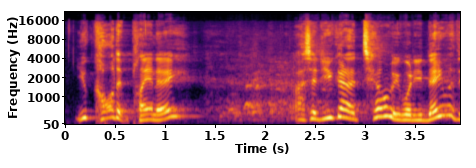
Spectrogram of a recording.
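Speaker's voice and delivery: high and loud, half laughing in disbelief. Retold or imitated. Son teasing his dying dad about the plan's name, laughing. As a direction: laugh through tears at the name.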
